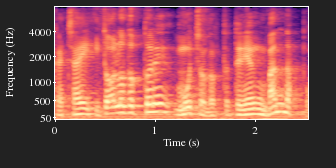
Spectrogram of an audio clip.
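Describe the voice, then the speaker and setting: The voice moves in very wide pitch swings. Noticeable background noise runs underneath. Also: man. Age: 40s. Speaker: YouTuber and photographer. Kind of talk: casual chat. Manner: animated.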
